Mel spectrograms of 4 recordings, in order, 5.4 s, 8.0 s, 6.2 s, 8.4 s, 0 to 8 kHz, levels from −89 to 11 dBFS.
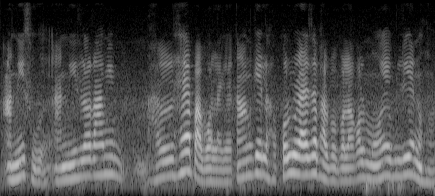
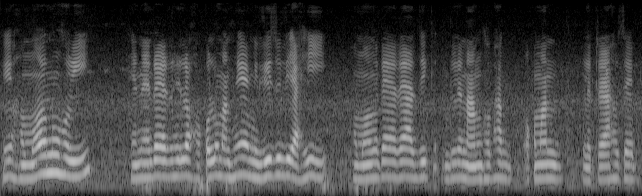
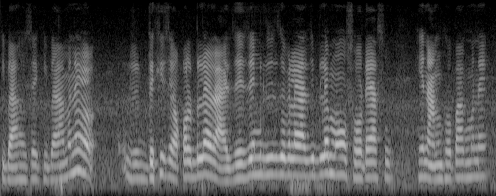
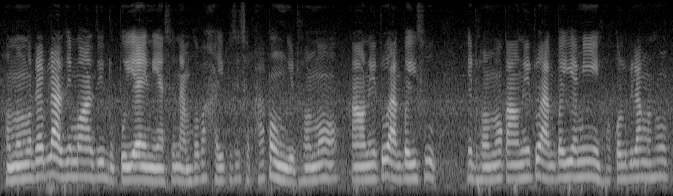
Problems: background sounds at intervals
